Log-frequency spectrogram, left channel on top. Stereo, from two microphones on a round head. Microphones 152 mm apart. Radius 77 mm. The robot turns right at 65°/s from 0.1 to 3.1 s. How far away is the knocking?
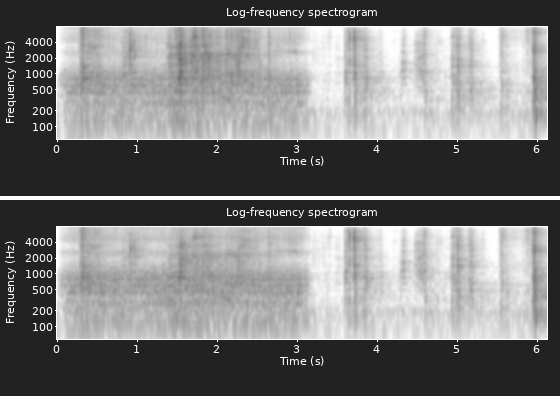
About 0.5 m.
